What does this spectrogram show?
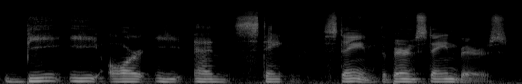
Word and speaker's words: Berenstain: stain right a-i-n it's b-e-r-e-n stain stain the berenstain bears it's not stein no no that's the mandela effect because you think it's s-t-e-i-n everyone thinks that and you think it's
